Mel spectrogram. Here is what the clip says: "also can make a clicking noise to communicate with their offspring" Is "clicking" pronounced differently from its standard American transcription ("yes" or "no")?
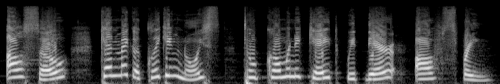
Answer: no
